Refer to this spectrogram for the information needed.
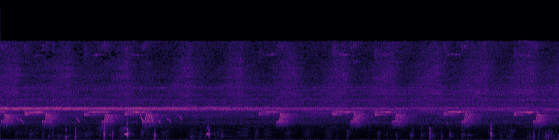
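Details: Male chicken calling its hen: brief low clucks dotted irregularly through the recording beneath a loud pulsing insect drone, with faint high chirps of small birds in the background.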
